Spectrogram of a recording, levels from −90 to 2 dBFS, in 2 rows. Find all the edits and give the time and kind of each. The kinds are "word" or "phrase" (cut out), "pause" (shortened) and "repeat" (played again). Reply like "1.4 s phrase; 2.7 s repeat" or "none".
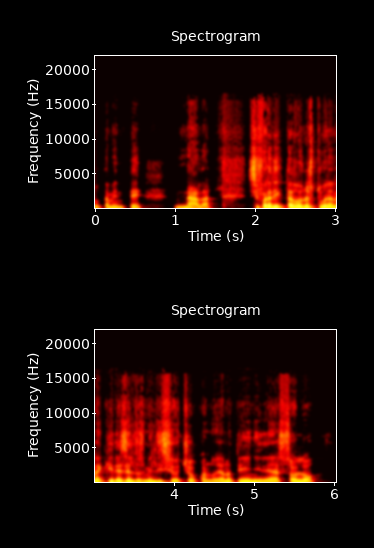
none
